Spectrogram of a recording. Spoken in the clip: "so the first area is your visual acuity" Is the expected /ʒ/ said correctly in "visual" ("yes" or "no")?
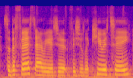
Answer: yes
